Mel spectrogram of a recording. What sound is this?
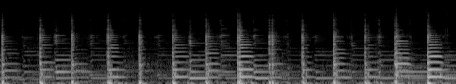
fiddle melody 05
here the fiddler is picking the strings with his fingers as opposed to
bowing it (as is heard in my other fiddle samples on this site)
